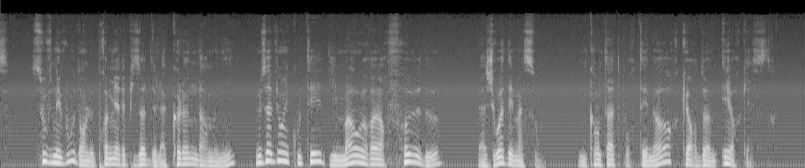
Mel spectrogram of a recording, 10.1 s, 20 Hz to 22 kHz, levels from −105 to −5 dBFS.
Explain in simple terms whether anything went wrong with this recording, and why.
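There's a mains buzz running under the speech for the whole clip, start to finish. Something like a dimmer or an unshielded cable is letting sharp spikes from the 50 Hz power supply leak in, which gives that steady, raspy hum sitting clearly below the voice.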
